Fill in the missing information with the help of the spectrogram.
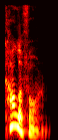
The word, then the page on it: coliform: British English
